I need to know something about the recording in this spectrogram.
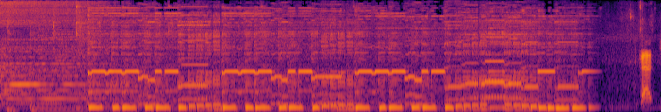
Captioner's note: "Pac-Man" arcade machine noises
